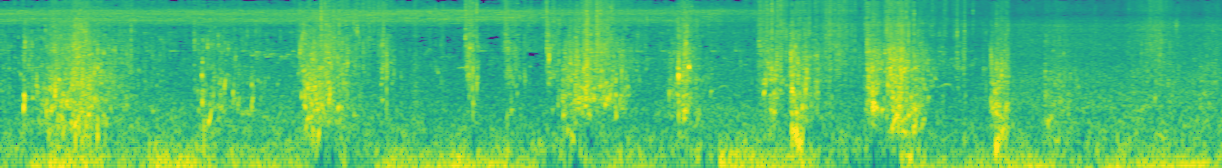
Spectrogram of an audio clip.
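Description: Shallow muddy stream water splashing and sloshing as hands and legs move through it, in irregular bursts of splashes, over a low rumble.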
